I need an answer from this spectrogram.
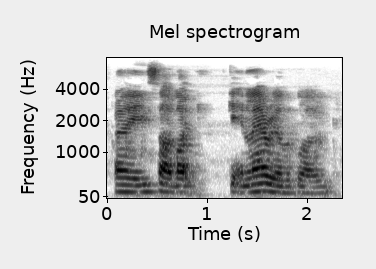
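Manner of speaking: usual speaking voice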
